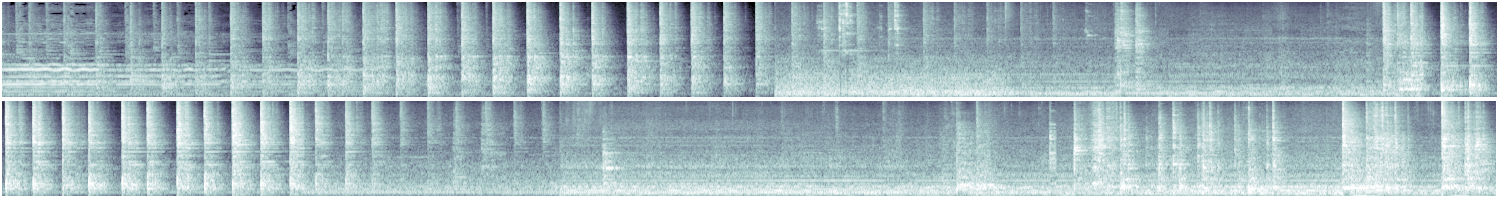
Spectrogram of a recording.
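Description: Hammer blows on a hot steel cowbell shell being forged on an anvil: sharp metallic strikes in runs of about three a second. A steady low hum runs behind them from about eight seconds in.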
